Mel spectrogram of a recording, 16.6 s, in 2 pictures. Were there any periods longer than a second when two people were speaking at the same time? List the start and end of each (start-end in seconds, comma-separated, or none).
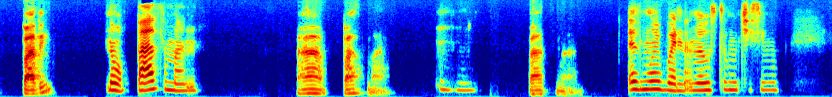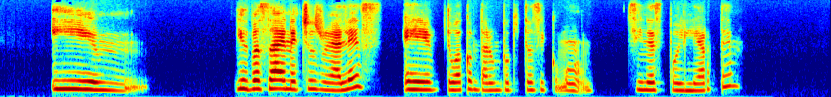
none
